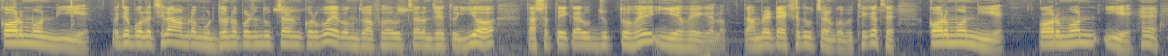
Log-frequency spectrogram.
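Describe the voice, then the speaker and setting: A man teaching Sanskrit verse pronunciation in an online class, chanting each line slowly and then explaining it step by step with questions. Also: on the high side, a little mellow, smooth, no echo.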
